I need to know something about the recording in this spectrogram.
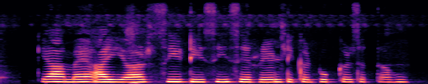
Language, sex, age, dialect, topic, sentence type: Hindi, female, 25-30, Awadhi Bundeli, banking, question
